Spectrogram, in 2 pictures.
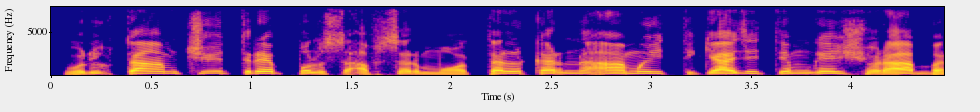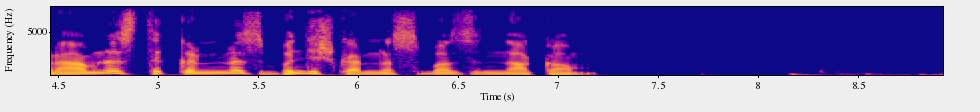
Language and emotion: Kashmiri, neutral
